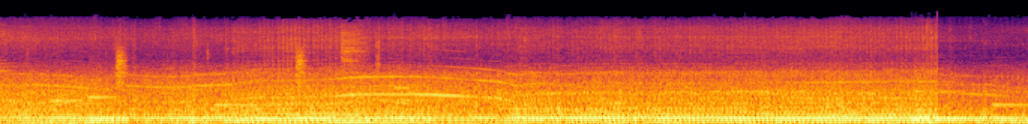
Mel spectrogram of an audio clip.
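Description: Vespa scooter engine running under way through an aftermarket exhaust. Its note shifts, dipping and rising, for a moment around the middle as the speed changes.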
